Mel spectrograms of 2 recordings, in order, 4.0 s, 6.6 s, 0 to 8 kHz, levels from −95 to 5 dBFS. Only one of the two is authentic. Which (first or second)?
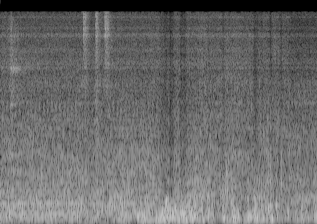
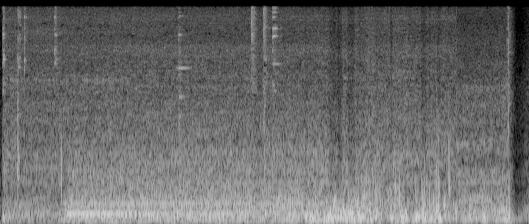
second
